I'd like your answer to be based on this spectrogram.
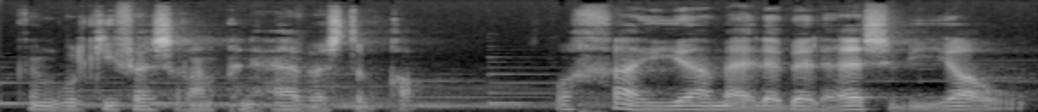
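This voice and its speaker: Music plays behind a man whose intonation stays fairly even. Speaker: storyteller. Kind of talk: first-person story narration.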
